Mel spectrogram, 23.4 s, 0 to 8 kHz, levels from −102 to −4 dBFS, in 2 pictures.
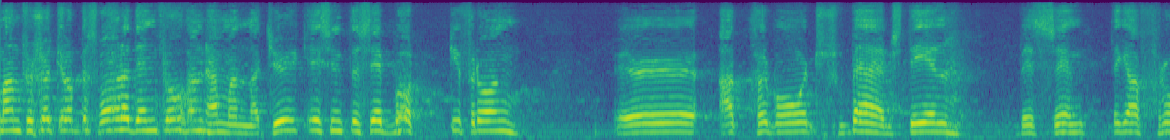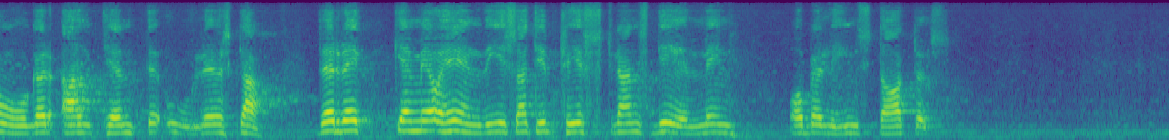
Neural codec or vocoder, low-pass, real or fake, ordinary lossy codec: codec, 24 kHz, 0.9 kbps, WavTokenizer, medium speech release version 1; 7.2 kHz; fake; none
